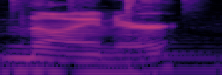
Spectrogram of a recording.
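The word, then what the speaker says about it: niner: some Mega secret code it's the way Pilots pronounce certain numbers in their pilot English tree stands for three five for five and ner is used instead of nine such pronunciation helps to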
